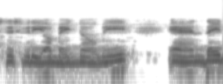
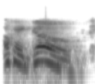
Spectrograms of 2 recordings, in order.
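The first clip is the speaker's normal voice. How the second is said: much louder, higher command; real exasperated order; 7 semitones higher, 10 dB louder, slower than usual. Real, not acted. Speaker shoos sister while trying to film, loud exasperation. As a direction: send someone away with a loud, raised voice. Shooing sister away from filming.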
